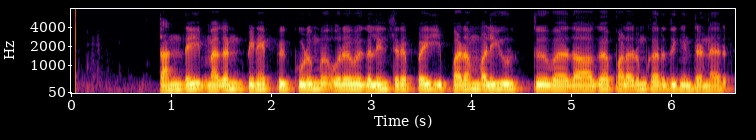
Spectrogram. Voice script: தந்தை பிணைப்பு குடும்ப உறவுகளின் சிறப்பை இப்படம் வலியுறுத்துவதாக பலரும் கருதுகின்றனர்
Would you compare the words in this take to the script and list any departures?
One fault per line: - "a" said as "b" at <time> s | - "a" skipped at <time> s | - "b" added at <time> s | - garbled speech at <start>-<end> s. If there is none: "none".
- "மகன்" added at 1.4 s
